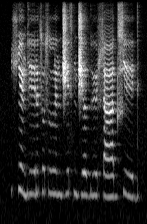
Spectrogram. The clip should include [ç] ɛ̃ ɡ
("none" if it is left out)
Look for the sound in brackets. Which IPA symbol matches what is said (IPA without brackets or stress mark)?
ç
